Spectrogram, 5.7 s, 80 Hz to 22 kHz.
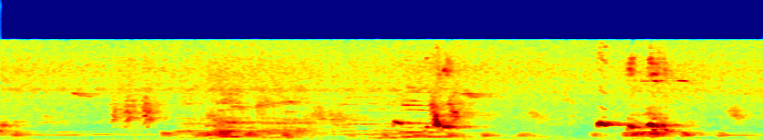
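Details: Red-whiskered bulbul recorded during trapping on 31 October 2016; short bright whistled phrases around one and a half, three and four and a half seconds, over a steady low background hum.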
